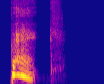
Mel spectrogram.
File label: DRESS TRAP, minimal pairs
